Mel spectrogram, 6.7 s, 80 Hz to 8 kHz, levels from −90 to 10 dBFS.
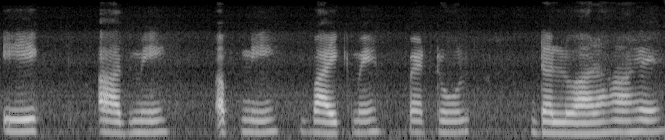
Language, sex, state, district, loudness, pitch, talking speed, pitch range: Hindi, female, Rajasthan, Jaipur, -19 LUFS, 195 Hz, 80 wpm, 190-205 Hz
